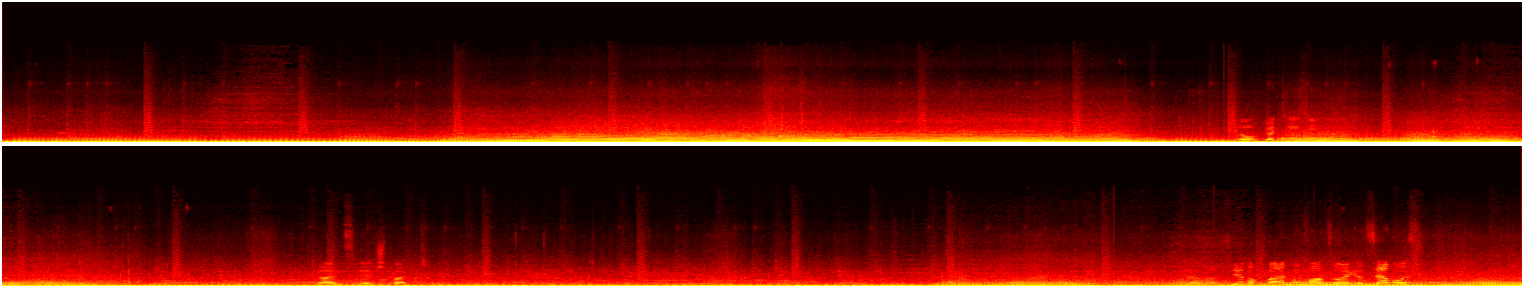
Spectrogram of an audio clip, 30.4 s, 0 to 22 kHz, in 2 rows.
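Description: Polaris RZR XP 1000 side-by-side's engine running under load and revving up and down as it drives, heard from on board; a long climb in revs from about four seconds in, dropping off at about eleven seconds.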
